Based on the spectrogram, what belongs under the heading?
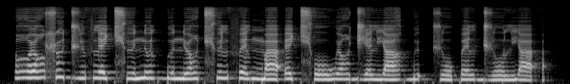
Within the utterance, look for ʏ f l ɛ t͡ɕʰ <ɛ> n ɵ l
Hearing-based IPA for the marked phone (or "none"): ʏ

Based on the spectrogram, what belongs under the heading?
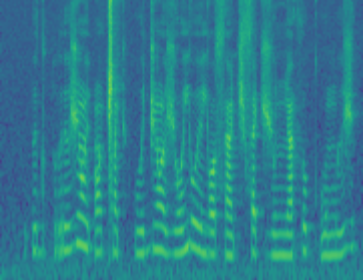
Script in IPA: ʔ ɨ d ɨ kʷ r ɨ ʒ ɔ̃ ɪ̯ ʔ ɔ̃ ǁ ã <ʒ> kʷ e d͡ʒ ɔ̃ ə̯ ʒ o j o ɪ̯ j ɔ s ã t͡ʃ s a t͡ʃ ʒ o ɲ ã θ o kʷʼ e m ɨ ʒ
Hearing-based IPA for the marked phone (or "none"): t͡ʃ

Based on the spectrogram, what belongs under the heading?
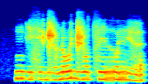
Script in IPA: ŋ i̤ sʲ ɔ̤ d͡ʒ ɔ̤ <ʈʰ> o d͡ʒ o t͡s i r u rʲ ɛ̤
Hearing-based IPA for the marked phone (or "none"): ɳ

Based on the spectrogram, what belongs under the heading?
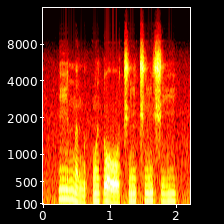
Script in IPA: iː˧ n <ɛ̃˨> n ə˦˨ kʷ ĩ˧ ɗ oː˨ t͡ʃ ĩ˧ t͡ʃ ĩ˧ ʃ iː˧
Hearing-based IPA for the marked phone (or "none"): ɛ̃˨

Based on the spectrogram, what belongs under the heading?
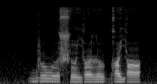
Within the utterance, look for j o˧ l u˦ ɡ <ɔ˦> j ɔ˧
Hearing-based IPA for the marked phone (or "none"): ɔ˦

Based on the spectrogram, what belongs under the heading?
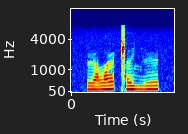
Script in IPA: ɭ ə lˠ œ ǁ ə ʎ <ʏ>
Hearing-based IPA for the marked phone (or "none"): ʏ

